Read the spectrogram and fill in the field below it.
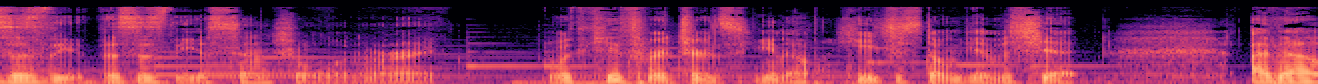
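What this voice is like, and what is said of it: Usual voice. Nothing is said of it.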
